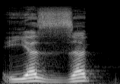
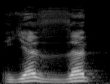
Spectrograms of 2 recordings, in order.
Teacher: زا کو سیٹی کی آواز سے پڑھیں گے اور زال کو نرمی کی آواز سے پڑھیں گے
